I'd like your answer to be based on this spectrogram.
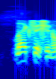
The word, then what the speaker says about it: Lexition: Did I get that Lexition. – Right? Consulting. – Lexition rhymes with magician.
